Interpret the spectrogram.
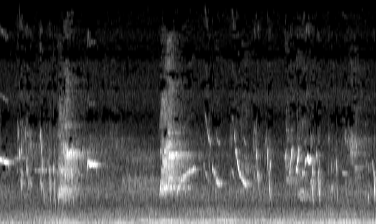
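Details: Young Atlantic canary song recorded by a roadside, intended to make other canaries answer; high twittering trills and whistled sweeps come between louder passing-traffic whooshes over a steady low rumble.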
